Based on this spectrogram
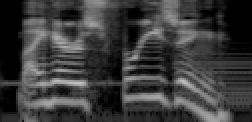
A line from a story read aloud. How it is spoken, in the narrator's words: one of them screaming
